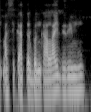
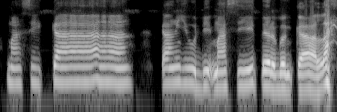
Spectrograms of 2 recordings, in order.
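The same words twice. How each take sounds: First: Said in the usual way. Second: Very slow, stretched syllables; slow mocking drawl at a viewer; drawn-out tease. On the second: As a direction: drag every word out teasingly. Teasing Kang Yudi on stream.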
